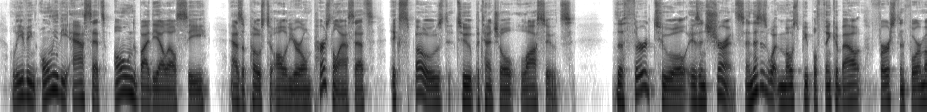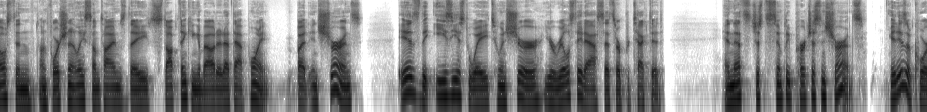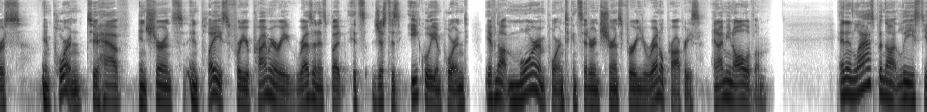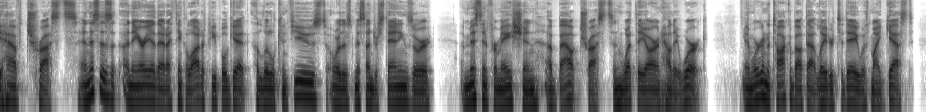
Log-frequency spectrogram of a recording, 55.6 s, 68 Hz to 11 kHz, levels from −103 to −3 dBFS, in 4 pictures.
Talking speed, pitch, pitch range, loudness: 170 wpm, 105 Hz, 100-120 Hz, -19 LUFS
